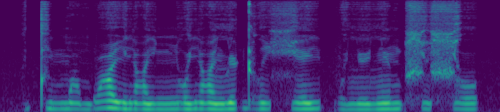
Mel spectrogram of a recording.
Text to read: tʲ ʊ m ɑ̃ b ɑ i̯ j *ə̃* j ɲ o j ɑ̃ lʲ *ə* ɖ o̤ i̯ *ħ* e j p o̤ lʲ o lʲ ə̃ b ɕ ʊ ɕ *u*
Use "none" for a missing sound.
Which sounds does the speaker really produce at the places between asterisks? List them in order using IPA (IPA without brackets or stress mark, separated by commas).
ɑ̃, ə, ç, ʊ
